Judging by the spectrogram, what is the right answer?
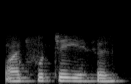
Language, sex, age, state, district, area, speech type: Hindi, male, 18-30, Madhya Pradesh, Gwalior, urban, conversation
